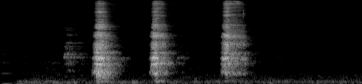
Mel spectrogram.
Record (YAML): exhalation_length: 3.6 s
exhalation_amplitude: 24190
exhalation_signal_mean_std_ratio: 0.33
survey_phase: beta (2021-08-13 to 2022-03-07)
age: 65+
gender: Male
wearing_mask: 'No'
symptom_none: true
smoker_status: Ex-smoker
respiratory_condition_asthma: false
respiratory_condition_other: false
recruitment_source: REACT
submission_delay: 2 days
covid_test_result: Negative
covid_test_method: RT-qPCR
influenza_a_test_result: Negative
influenza_b_test_result: Negative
